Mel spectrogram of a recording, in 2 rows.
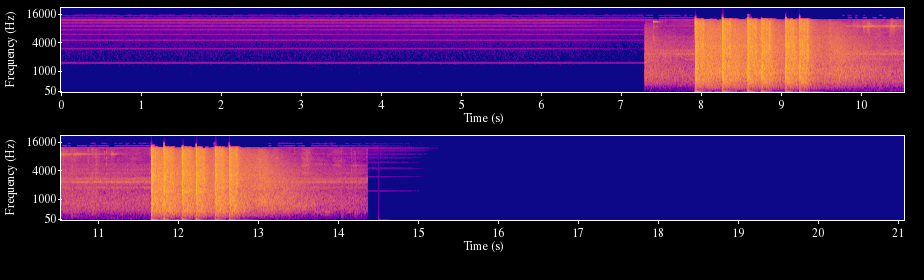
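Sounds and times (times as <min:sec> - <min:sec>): pistol shots: 0:07.3 - 0:14.4.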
